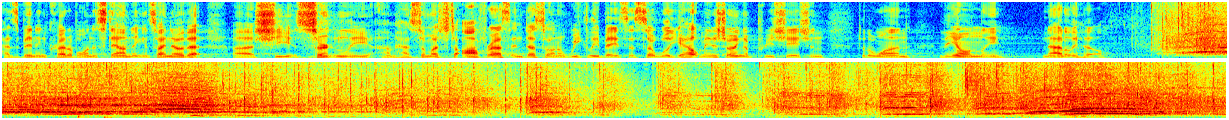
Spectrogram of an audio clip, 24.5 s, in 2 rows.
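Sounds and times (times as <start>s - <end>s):
speech: 0.0s - 11.2s
audience slow clap: 11.3s - 24.4s.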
